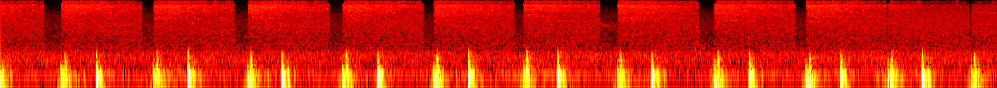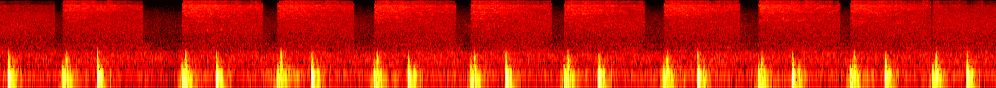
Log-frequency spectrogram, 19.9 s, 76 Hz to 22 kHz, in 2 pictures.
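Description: Steady, regular lub-dub heartbeat at about 65 beats a minute with no added sounds; normal heart sounds at rest.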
